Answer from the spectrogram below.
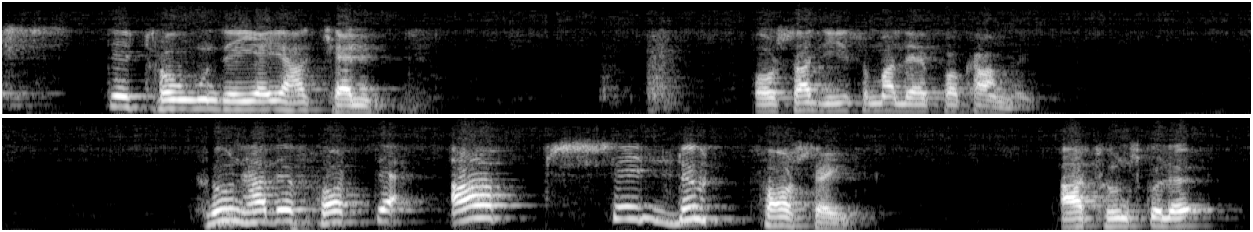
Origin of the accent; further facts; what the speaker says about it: Karmøy, Rogaland, Norway; Jeg kjenner til et tilfelle hjemme på Karmøy.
